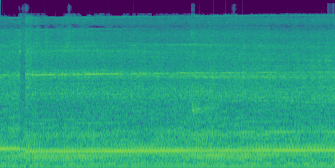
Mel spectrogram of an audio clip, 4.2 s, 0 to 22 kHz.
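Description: Ultima GTR race car in Automobilista 2 at Road America, its engine holding a steady loud drone with a sustained high whine and no speech.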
